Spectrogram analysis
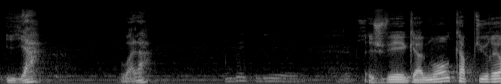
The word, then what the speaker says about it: Yah: La prononciation de ce terme est ceci, c'est Yah.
